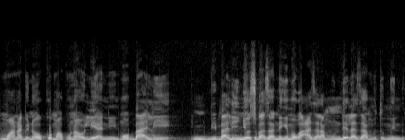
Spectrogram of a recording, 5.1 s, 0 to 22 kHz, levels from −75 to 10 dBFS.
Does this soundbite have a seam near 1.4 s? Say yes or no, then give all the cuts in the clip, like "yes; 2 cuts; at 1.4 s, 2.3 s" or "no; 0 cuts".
yes; 1 cut; at 1.4 s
